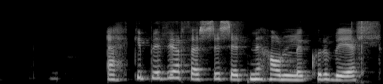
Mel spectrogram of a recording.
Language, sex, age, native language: Icelandic, female, 30-39, Icelandic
